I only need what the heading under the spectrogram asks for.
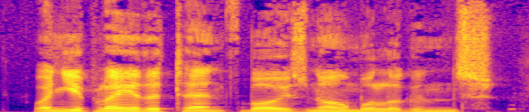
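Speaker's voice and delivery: put-on Birmingham accent. Imitating a golf starter who spoke to the boys: imitating starter in Brummy accent. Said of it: "Is that your Brummy accent?".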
